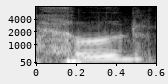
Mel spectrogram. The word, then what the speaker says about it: hurd: talking about using the uh herd product it's spelled Hurd it's the Woody stock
